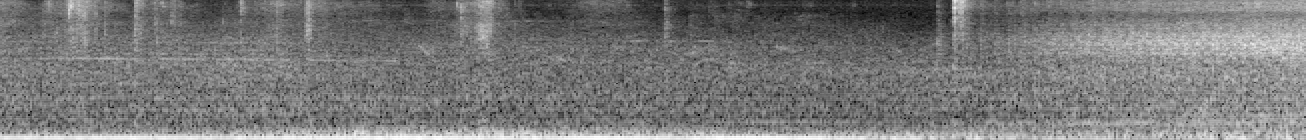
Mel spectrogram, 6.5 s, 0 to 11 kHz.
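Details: Rebuilt small block Chevy 350 V8 with headers, on a homemade run stand with a fan cooling the radiator: deep, lumpy rumble holding a steady beat, then easing down near the end. Runs strong and healthy.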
